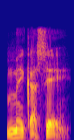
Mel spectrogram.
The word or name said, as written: me case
